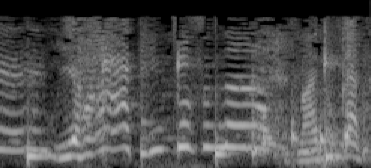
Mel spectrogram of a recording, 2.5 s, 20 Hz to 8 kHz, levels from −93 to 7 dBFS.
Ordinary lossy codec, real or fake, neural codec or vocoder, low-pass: MP3, 24 kbps; fake; codec, 16 kHz, 2 kbps, X-Codec, HuBERT features, trained on general audio; 7.2 kHz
